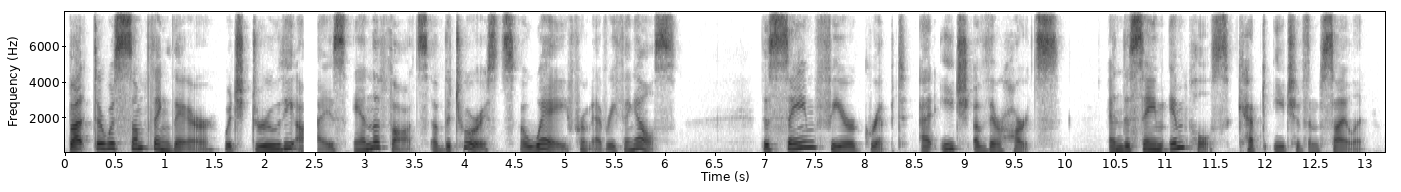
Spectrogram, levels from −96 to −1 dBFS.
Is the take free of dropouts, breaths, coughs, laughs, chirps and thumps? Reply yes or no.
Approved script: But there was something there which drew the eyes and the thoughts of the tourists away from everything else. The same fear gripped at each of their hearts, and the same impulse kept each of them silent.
no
